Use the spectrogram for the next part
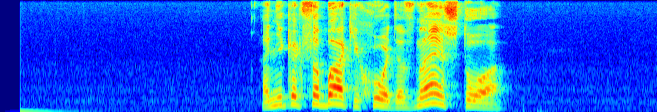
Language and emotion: Russian, angry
